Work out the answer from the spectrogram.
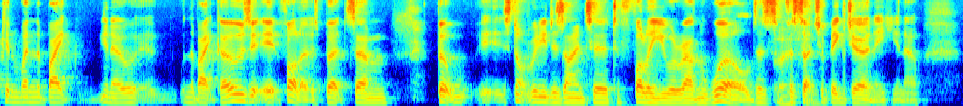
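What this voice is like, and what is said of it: British-sounding English accent. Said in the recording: “your accent is clearly not Canadian now... You sound a little more like UK.”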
